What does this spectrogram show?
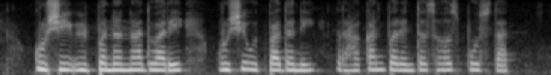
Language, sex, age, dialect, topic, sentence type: Marathi, female, 25-30, Varhadi, agriculture, statement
